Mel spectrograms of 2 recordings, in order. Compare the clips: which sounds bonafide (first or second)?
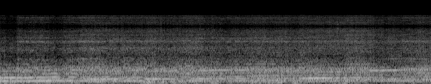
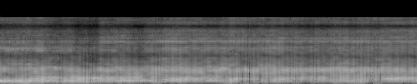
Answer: first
